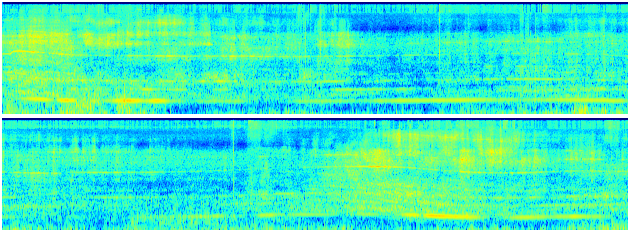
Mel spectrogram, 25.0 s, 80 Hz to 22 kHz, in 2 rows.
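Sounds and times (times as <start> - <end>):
wind buffeting microphone: 0.0 - 3.6, 8.9 - 25.0
electric jet whining in flight: 0.0 - 25.0.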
